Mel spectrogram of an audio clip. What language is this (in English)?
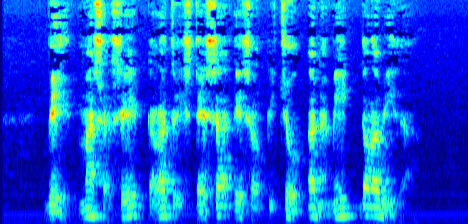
Catalan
